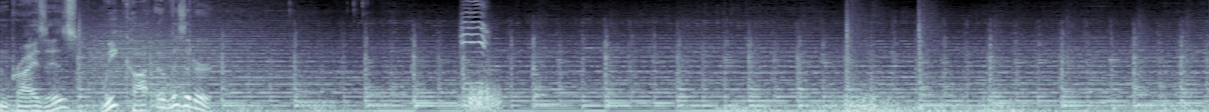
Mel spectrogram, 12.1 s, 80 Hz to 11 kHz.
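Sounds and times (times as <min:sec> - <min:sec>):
guitar music: 0:01.2 - 0:08.2
high animal call: 0:04.6 - 0:05.1.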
